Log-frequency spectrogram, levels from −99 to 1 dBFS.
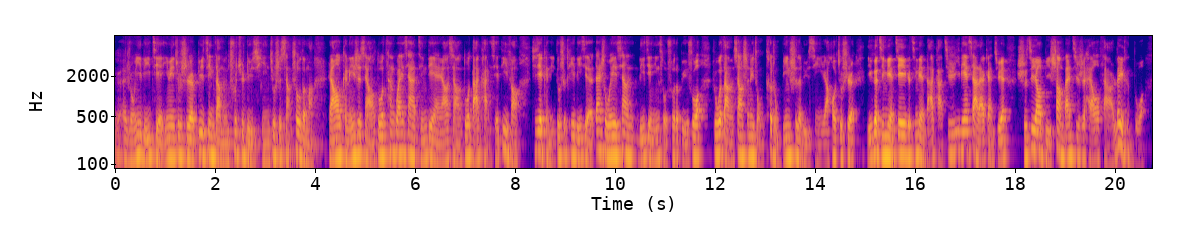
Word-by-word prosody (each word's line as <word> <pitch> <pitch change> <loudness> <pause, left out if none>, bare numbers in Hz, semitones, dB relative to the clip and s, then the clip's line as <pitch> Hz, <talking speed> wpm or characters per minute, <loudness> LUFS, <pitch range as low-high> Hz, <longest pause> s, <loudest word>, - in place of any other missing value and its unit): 呃， 115 - -5
容 110 +1 -5
易 135 - +2
理 120 -1 -2
解。 125 -4 0
因 115 +6 -4
为 125 0 +3
就 125 0 -1
是 120 -2 +4
毕 140 +5 -1
竟 140 -2 +1
咱 105 -4 +2
们 100 0 -7
出 100 +9 -5
去 140 -1 -3
旅 110 -5 -3
行 100 0 -6
就 120 - -4
是 130 -1 -1
享 120 -2 -5
受 145 -2 +1
的 - - 0
嘛， - - -7 0.3
然 - - +6
后 125 +1 +5
肯 125 -2 -2
定 120 +4 0
是 135 +1 +3
想 105 -7 -2
多 130 +2 +2
参 140 +2 -2
观 140 -1 +2
一 140 - -2
下 135 -3 +2
景 120 -1 -6
点， 110 -6 -1
然 95 - -1
后 110 - -1
想 95 -2 -5
多 125 +2 0
打 125 - +2
卡 125 -1 -5
一 - - -18
些 110 - -7
地 145 +5 -4
方， 100 -8 -2 0.2
这 150 - -10
些 150 - +8
肯 150 -8 -3
定 95 +1 -11
都 125 - -2
是 130 - -4
可 130 - -9
以 - - +2
理 115 0 -3
解 120 - 0
的。 95 - -2
但 155 0 0
是 150 -2 -2
我 130 - +2
也 130 -1 +5
像 130 -2 -1
理 115 +2 -5
解 125 0 -2
您 110 +1 -7
所 125 - -4
说 120 - -6
的， 115 - -1
比 110 -3 -10
如 100 - -7
说 125 +4 +1 0.2
如 135 - -1
果 145 - +6
咱 130 - +2
们 100 - -8
像 130 +3 +1
是 130 +1 -2
那 130 - +2
种 95 -7 -5
特 - - -1
种 - - -6
兵 125 +2 -1
式 130 0 -1
的 115 - 0
旅 100 -3 -9
行， 100 0 -11
然 105 0 -3
后 120 -2 -2
就 125 - -4
是 120 -1 +1 0.2
一 115 -1 -5
个 150 +2 +8
景 130 -2 +3
点 125 - +7
接 140 -1 +8
一 - - +3
个 130 - +2
景 135 +1 -5
点 120 -5 +2
打 - - -1
卡， - - -5
其 135 - -10
实 140 +2 -3
1 155 - -7
天 150 0 +3
下 - - +5
来 110 0 +3
感 100 -2 -3
觉 120 +3 +1 0.2
实 125 - -3
际 165 - -1
要 145 -2 +6
比 110 -7 -5
上 135 +5 +2
班 125 +1 +3
其 125 -1 -5
实 120 0 -2
还 - - -6
要 110 +2 0
反 115 - -6
而 - - -6
累 - - +5
很 - - -11
多。 - - -12
125 Hz, 355 characters per minute, -23 LUFS, 110-135 Hz, 0.3 s, 些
